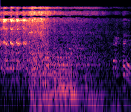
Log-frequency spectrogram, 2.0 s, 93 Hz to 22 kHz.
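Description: A supercharged J32A2 V6 engine in a Toyota MR2 cranks and catches, then revs up and settles into a rough idle, loud and close.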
